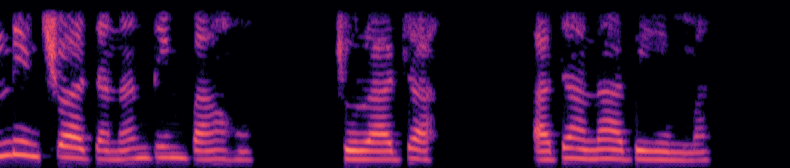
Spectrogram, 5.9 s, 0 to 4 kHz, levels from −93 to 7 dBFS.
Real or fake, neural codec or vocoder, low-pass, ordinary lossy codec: real; none; 3.6 kHz; none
